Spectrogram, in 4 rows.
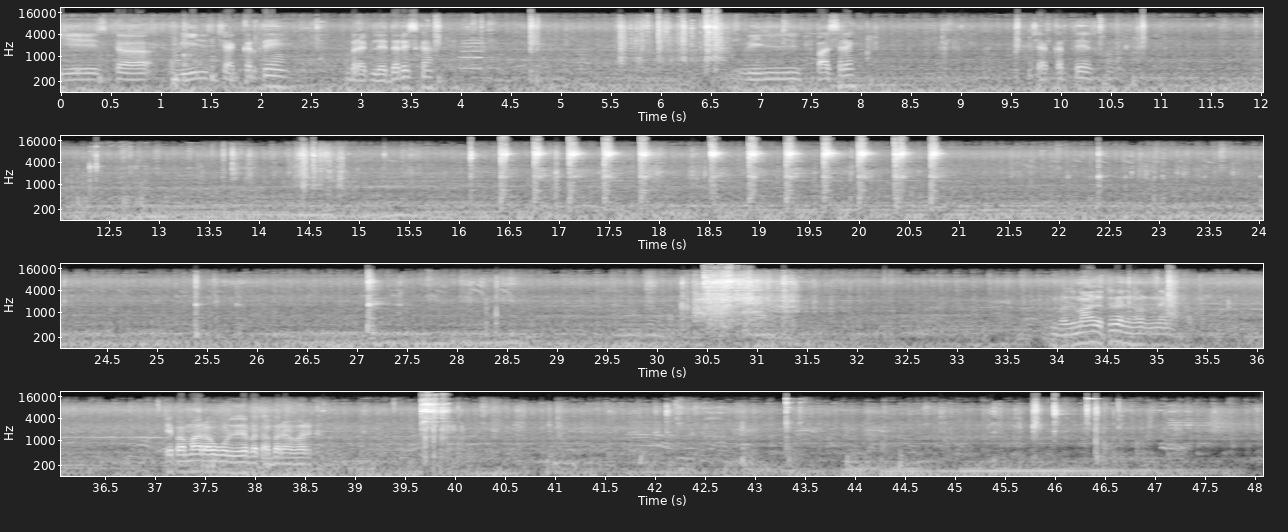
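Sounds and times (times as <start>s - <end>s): steady low hum: 0.0s - 47.0s
hammer striking metal: 16.1s - 20.9s, 39.7s - 40.0s.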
